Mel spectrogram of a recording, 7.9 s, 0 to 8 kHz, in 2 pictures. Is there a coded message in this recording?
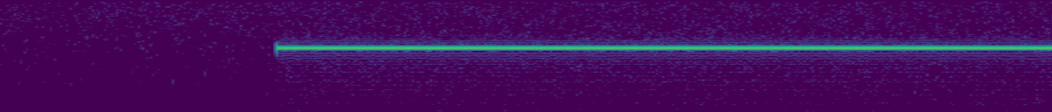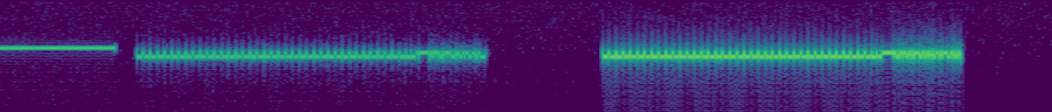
Yes: fax machine handshake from 1.0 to 7.5 s, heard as a long tone and a warble.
